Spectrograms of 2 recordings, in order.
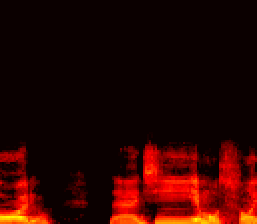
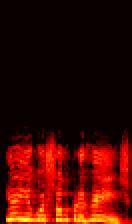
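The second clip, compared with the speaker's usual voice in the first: put-on higher, louder cheery question to a kid; adult asking child; 10 semitones higher, 8 dB louder than usual. Adult asks the child about a present, high-pitched and eager. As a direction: ask it high and loud, as to a small child. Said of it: "Aí pergunta pra criança".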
